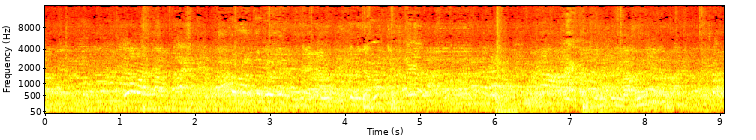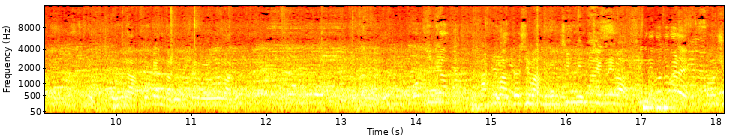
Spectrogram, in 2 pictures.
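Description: A crowd of men chatter loudly all around.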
